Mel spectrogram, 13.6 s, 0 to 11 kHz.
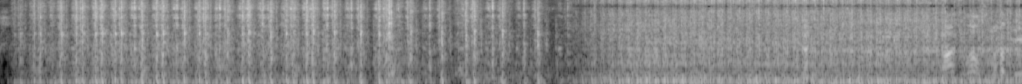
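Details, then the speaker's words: Revived Oliver 70 tractor with compression only on some cylinders (originally just two running, now picking up more): rough, lumpy idle with uneven low thumps that smooths slightly under clutch load; misfiring on a few cylinders. "I think we're only running on three trying to pick up four but tested the compression and uh only three really registered The Other Well four were dead two were running but we picked up more than two now"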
